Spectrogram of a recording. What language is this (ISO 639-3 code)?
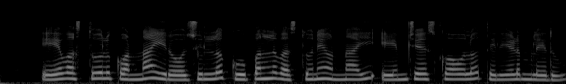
tel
